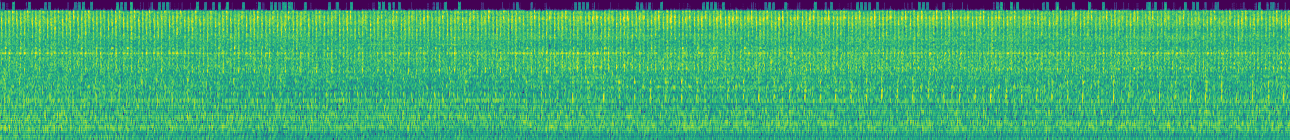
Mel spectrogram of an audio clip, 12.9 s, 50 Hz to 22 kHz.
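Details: VW Voyage 2013 with EA111 engine at idle making a strange noise: a sharp, regular ticking knock at a few per second runs through the idle; engine knocking, source not identified.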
